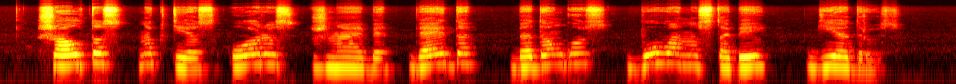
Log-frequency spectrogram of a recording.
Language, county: Lithuanian, Alytus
